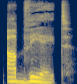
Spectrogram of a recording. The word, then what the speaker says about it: obviate: In UK, stress OB and soften V8. Obviate.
